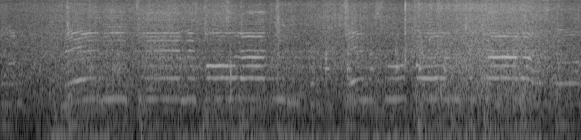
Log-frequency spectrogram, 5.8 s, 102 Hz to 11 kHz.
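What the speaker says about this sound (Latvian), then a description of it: "Mildas komanda piedzīvoja līdz šim smagāko vētru, kad pušot 12 balles stipram vējam, gandrīz orkānam" A sailing yacht at sea rides out a near-hurricane storm with force-12 winds, and loud, steady wind roar and rushing waves surround it without a break, with faint whistling tones riding over the noise.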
